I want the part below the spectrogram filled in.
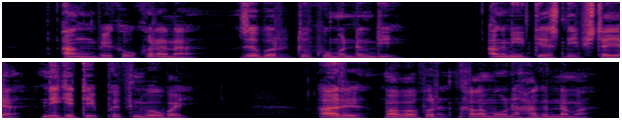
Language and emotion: Bodo, sad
